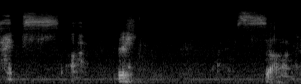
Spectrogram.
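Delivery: thin, squeaky, strained, whispered voice. Retelling what Brock said while in pain, imitating Brock's squeaky, strained voice. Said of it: "the very squeaky, strained voice of Brock being like".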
